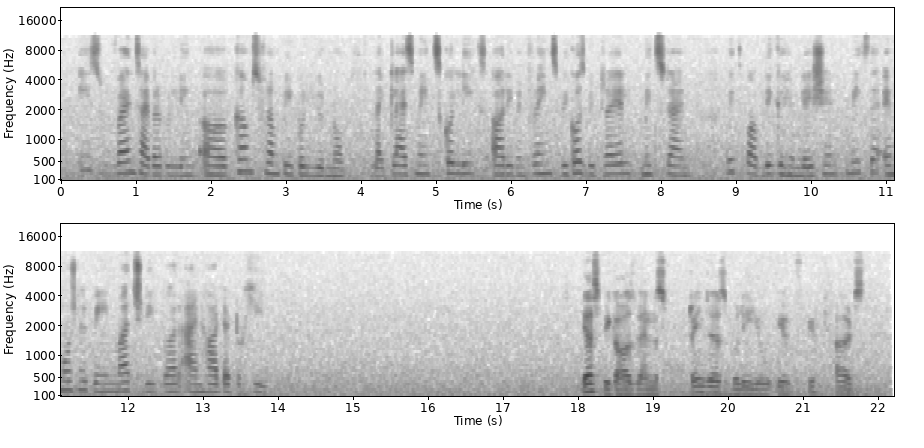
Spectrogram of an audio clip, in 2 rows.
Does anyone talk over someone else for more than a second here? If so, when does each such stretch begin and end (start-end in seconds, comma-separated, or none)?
none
